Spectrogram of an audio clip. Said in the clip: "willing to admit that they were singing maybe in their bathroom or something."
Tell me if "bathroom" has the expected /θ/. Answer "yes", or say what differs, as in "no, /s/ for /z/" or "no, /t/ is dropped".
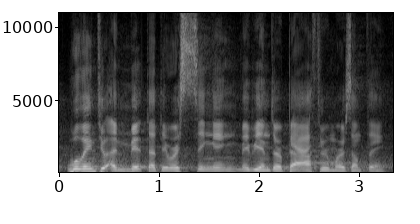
yes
